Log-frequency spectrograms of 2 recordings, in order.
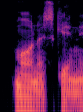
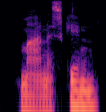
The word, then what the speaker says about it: Måneskin: It is said as Monoskin in Danish, the original Danish pronunciation. Now in Italian, since it's an Italian band, it's fair enough to pronounce it the Italian way. They say it either as Maneskin or Maneskin.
